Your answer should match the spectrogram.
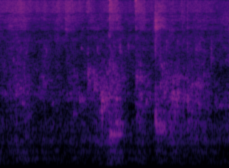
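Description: Water runs steadily from a kitchen tap into the sink as kids' drink bottles are rinsed, a soft continuous splashing with brief louder gushes, no voices.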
